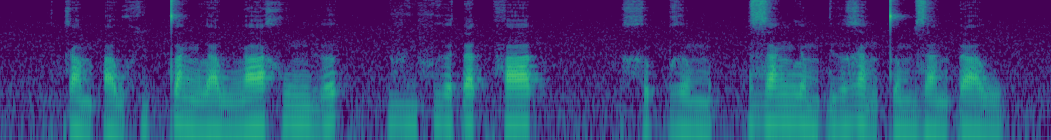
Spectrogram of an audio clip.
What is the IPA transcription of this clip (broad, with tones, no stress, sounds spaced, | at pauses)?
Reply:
k a˧˩ m ʔ a˧˩ w x i˦˥ p̚ t̪ a˨˩ ŋ l a˨˩ w ŋ aː˧ x u˧ ŋ ɨ̰˧˥ ə̯ | v i˧ f ɨ˧ ə̯ ɗ a˦˥ t̚ h aː˦˥ t̚ | x ə˨˩ p̚ ɣ ə˨˩ m | z a˧ ŋ l ə˨˩ m ɗ ɨ˨˦ ə̯ ɣ a̰˧˨ n t̪ ə˨˩ m z a˨˩ n ɗ a˨˩ w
